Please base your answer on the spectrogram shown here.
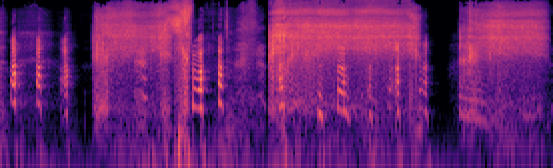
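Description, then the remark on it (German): A voice imitates meat sizzling in a hot pan, making long, loud hissing bursts broken by short pauses, with some breathy vocal sounds and laughter mixed in. “Ja, es war ein, ein, ein Fleisch in einer heißen Pfanne, welches”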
